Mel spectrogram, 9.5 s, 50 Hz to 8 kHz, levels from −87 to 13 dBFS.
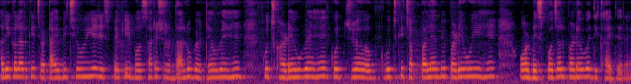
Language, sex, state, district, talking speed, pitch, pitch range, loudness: Hindi, female, Chhattisgarh, Rajnandgaon, 220 wpm, 230 Hz, 220-235 Hz, -29 LUFS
